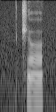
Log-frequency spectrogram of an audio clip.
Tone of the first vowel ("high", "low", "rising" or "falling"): low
